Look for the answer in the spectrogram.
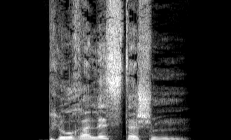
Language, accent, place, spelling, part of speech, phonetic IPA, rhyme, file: German, Germany, Berlin, pluralistischem, adjective, [pluʁaˈlɪstɪʃm̩], -ɪstɪʃm̩, De-pluralistischem.ogg
- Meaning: strong dative masculine/neuter singular of pluralistisch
